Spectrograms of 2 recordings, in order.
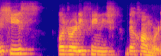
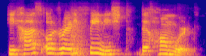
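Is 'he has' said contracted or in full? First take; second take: contracted; full. First: The words 'he has' are contracted to 'he's'. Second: The words 'he has' are said in full.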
